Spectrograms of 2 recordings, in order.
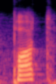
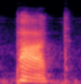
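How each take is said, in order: First: British পট with rounded O; British pronunciation. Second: American পাট (pot) as PAHT; American pronunciation. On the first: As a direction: say পট with lips rounded. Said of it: "ব্রিটিশরা যেসব জায়গায় অ". (পট-এ অ, British উচ্চারণ) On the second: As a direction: open AH in পাট. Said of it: "উচ্চারণ করে আ". (পাট-এ আ, American উচ্চারণ) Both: Shown as a demonstration.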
